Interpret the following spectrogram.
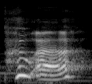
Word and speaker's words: pewter: And they unearthed an artifact, and it was made of pewter, and he pronounced it as pu'a, the word pewter, and it fucked me up so bad.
